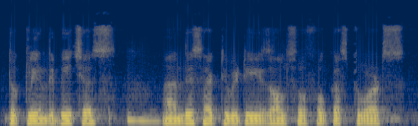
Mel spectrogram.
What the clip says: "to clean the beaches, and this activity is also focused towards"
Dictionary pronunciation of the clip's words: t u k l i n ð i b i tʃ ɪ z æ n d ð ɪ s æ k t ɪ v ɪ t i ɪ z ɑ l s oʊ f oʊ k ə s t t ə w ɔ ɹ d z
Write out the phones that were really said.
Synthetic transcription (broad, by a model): t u k l i n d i b i tʃ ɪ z æ n d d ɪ s æ k t ɪ v ɪ t i ɪ z ɑ l s oʊ f oʊ k ə s t t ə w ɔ ɹ d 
